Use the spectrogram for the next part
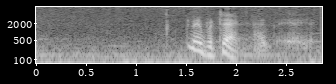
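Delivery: slow, hushed whisper, almost no voice. Retold or imitated. Girlfriend pushing back on the guy, whispering suspiciously. Girl mocked in retold exchange.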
